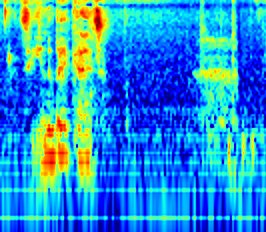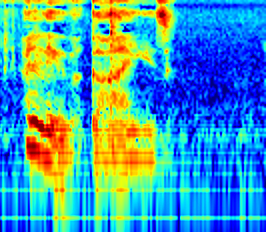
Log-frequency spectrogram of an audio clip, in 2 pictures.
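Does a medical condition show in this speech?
Yes: cerebral palsy.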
